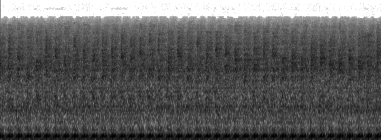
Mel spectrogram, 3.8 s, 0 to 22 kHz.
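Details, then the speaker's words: 500cc twin-carb buggy on a stand, on choke while warming up before carb balancing after sitting since winter: lumpy idle about three and a half beats a second, hollow uneven beat; one cylinder dead, no vacuum on it, running on one cylinder. "Yeah, put it on. We are only running on one cylinder. Yeah. The whole time."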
